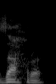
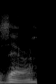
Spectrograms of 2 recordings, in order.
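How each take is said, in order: First: The name is said with its Arabic pronunciation. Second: The name is said with a simplified, anglicized pronunciation. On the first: This is the name's original form. "her real name, like the way you pronounce it, is Zahra. That's Arabic" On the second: This is how her family calls her. "her parents call her Zara"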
